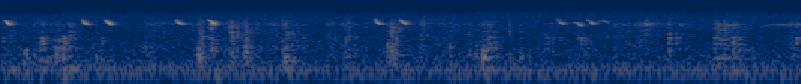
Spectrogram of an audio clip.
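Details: Baby chicks, three days old, from a hatchery batch of mixed breeds: high, brief peeps often in close pairs, sharp and bright, spaced unevenly over quiet rustling.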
